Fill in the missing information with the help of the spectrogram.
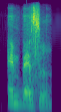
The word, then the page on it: embezzle: Indian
